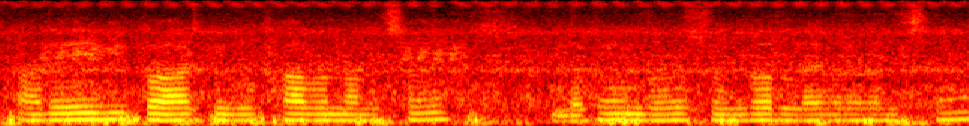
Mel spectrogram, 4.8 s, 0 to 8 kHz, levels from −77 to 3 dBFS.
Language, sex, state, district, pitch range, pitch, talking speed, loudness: Maithili, male, Bihar, Begusarai, 140-150 Hz, 145 Hz, 185 wpm, -20 LUFS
